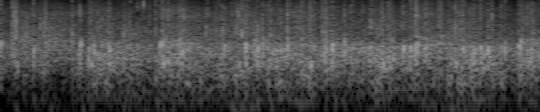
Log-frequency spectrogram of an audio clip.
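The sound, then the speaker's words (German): Steady applause from an audience welcoming a guest at an evening panel event, dense and continuous for the whole stretch without a break. “Applaus.”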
